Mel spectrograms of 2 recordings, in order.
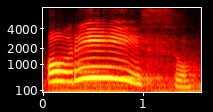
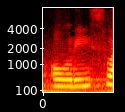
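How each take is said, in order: First: "Ouriço" with RI held long, high and slow; exaggerated slow stress on RI in "Ouriço"; stressed syllable drawn out. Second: Said in the usual way. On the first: Shown as a demonstration. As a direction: call out "Ouriço", stretching the RI. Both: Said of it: "é uma palavra paroxítona".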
